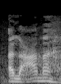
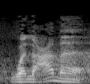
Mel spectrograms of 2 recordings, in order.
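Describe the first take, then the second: First: "العمى" closed with an audible h, like العمه; final haa sound. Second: "والعمى" with an open long aa at the end; long final vowel. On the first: Teacher repeating dictation for students, final haa sounded in "العمى". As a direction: end "العمى" on haa instead of a long a. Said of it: "بالهاء". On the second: Teacher repeating dictation for students, long open ending on "والعمى". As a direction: draw out the last vowel of "والعمى", no h. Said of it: "بالياء الممدودة". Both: Shown as a demonstration.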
